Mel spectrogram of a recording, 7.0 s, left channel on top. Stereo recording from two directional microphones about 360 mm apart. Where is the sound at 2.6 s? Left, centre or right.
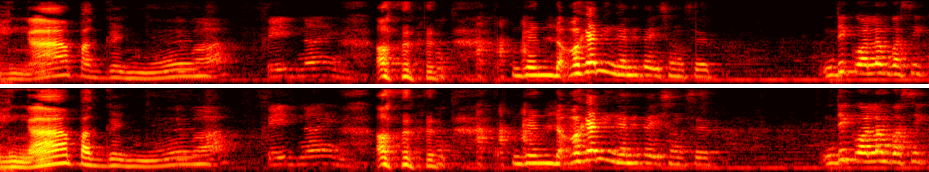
Centre.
